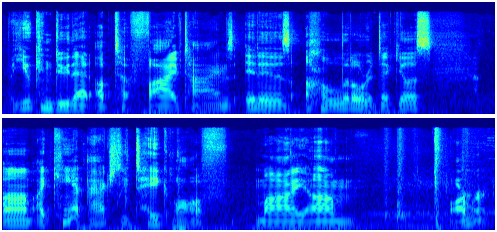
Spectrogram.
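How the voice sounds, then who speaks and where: A man's voice: medium pitch, a bit bright. A young man hosting a gaming video with casual, informal commentary, often thinking aloud as he plays.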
